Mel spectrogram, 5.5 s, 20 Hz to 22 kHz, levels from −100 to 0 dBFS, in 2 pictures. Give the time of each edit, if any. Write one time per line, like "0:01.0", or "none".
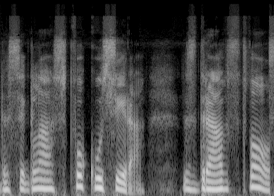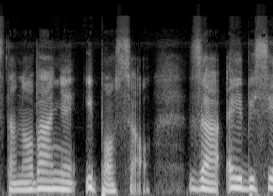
0:02.7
